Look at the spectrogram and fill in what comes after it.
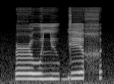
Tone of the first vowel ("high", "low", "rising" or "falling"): low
